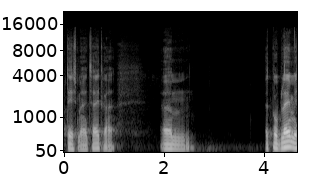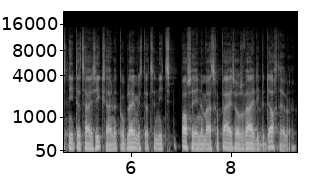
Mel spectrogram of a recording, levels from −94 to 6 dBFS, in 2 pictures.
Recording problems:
none

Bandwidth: 14.5 kHz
